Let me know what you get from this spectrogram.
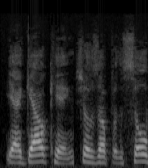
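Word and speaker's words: GaoKing: So, after the Zord fighting and random clip, the main Zord, King Gao, I believe that's how you say it. Gao King! Yeah, Gao King shows up with a soul bird installed.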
